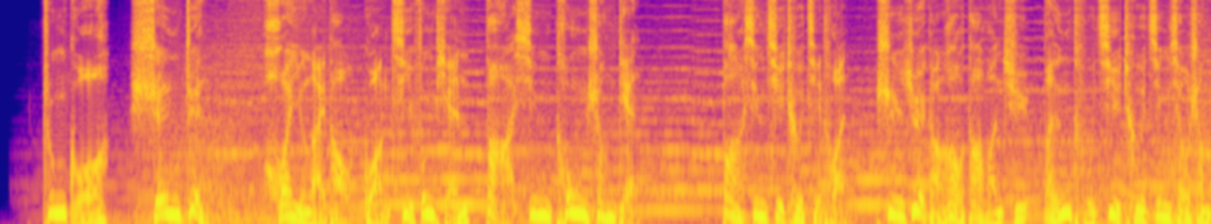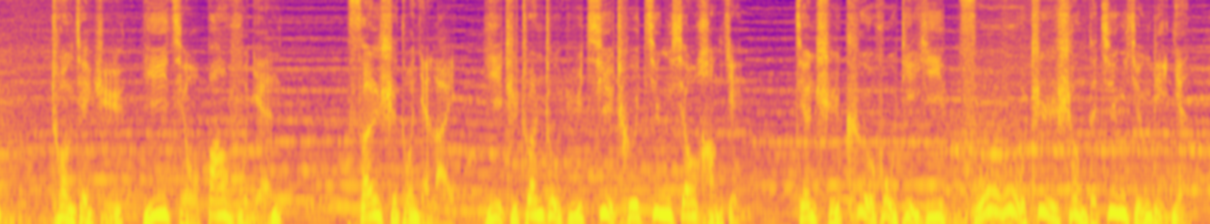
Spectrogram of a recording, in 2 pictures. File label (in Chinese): 男 宣传片 汽车店; 大兴汽车店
